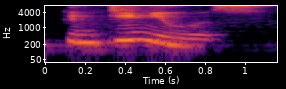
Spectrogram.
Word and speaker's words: continuous: more than two syllables there are four syllables then where will you stress on the second one second one from the left anonymous carnivorous luxurious hilarious continuous and cost and conspicuous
